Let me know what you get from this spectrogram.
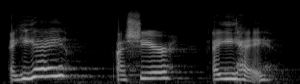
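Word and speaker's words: Ayihe, Ashir, Ayihe (אהיה אשר אהיה): In the original Hebrew, this phrase, I am who I am, is pronounced Ayihe, Ashir, Ayihe.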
